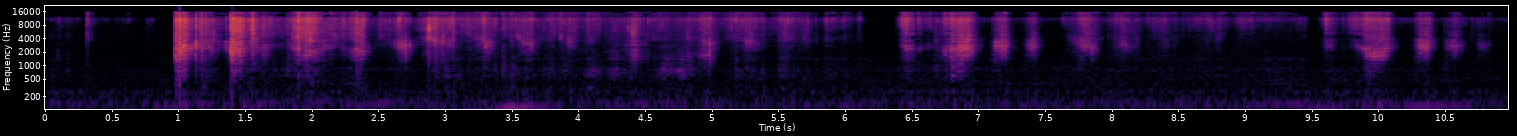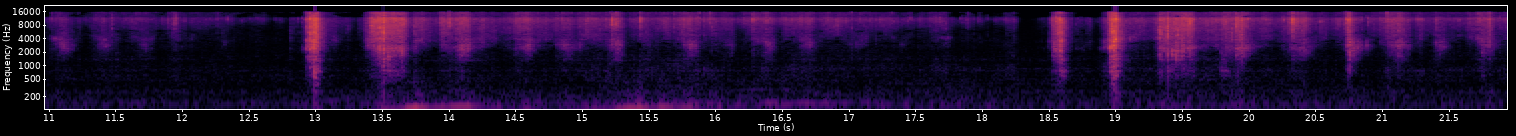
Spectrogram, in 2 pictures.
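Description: Dried, starch-coated soap shavings and curls being crushed and crumbled between the hands: a run of irregular dry crunches and crackles. The loudest crunches come about a second in, about two-thirds of the way through, and near the end.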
